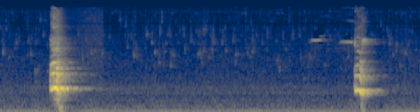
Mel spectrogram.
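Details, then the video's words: Remington, a Pembroke Welsh Corgi, greeting a new toy found under the Christmas tree with two loud, sharp barks about three seconds apart in a quiet room. "Corgi Christmas"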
